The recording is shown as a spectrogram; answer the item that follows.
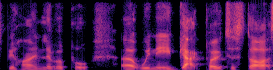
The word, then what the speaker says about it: Gakpo: to you it's Cody gakpo not hackbo um it's pronounced with a uh a silent G almost right so if you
